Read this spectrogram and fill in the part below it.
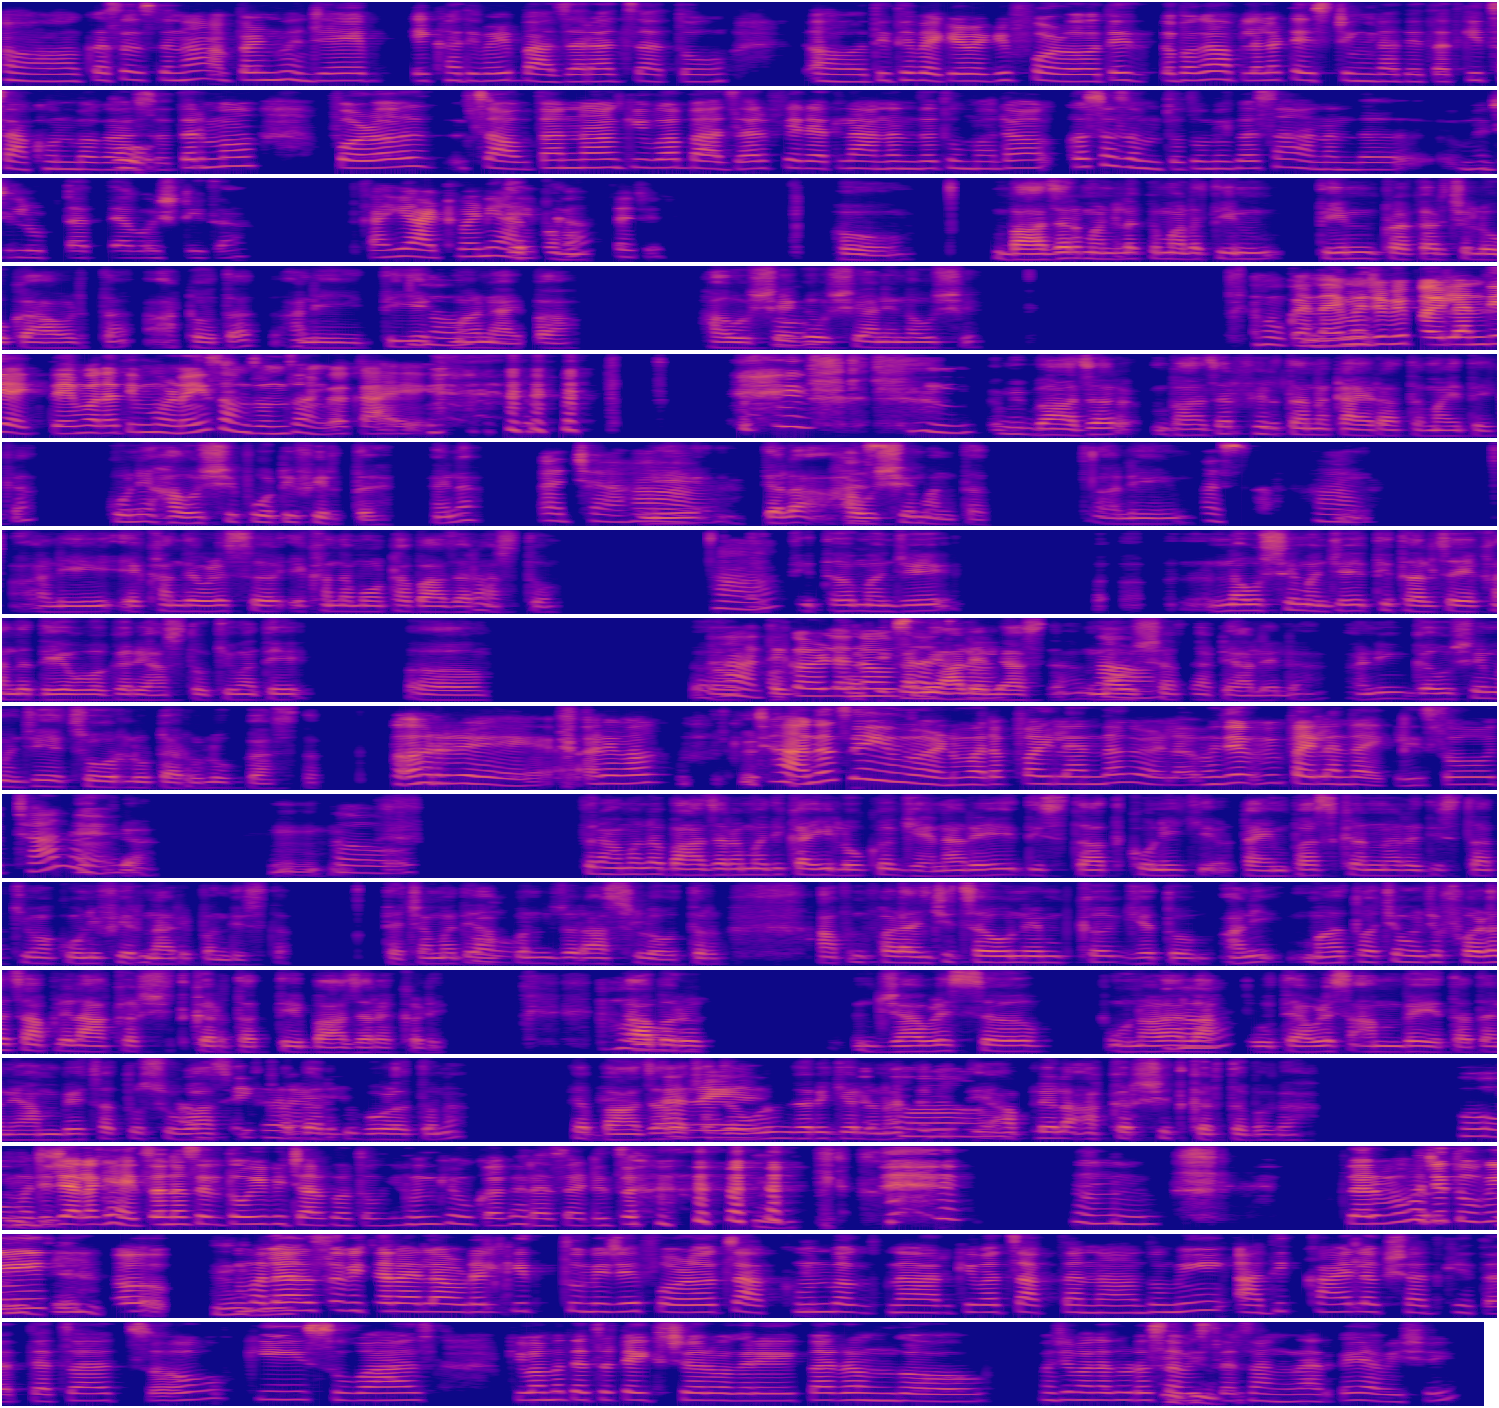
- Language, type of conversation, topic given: Marathi, podcast, फळांची चव घेताना आणि बाजारात भटकताना तुम्हाला सर्वाधिक आनंद कशात मिळतो?
- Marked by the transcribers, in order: other noise; tapping; chuckle; laugh; giggle; laugh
